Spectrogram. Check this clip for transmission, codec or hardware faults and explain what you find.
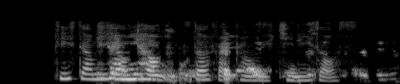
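Two faults turn up: a leaking echo that repeats the speech, and speech pushed down while both ends talk.

Echo leak at 0.94–2.68 s, 2.85–3.17 s and 3.95 s to the end: a copy trails the speech by 276 ms, first louder than the speech, then weaker, finally faint. The likely cause is a loudspeaker echo canceller letting the far end's sound back through. On a spectrogram, the same harmonic patterns repeat shifted about a quarter-second later.

Speech suppressed in double talk from 2.31 to 3.92 s: across roughly a second in total, the speech dips and breaks up, by up to around 30 dB. This is likely an echo canceller cutting both talkers when it cannot separate them. The waveform shows sudden deep notches in the envelope.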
